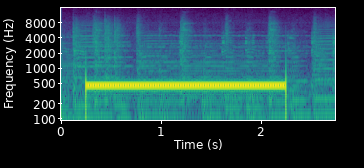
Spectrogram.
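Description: A steady telephone tone sounds while someone dials on the phone. The single unbroken tone holds for about two seconds over a faint busy background, then cuts off abruptly.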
